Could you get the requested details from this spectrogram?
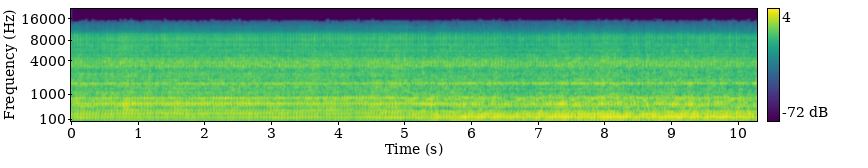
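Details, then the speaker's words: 1938 Caterpillar D13000 diesel, not run in years, water found inside: a slow, steady roll-over under two turns a second with no firing; the fuel pump delivers and oil pressure is good, but the injector pump gives no pressure, cause unknown. "so i've got fuel out of here so our pump's working our injector pump's not i can't get pressure out of the pump and i'm not sure why"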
